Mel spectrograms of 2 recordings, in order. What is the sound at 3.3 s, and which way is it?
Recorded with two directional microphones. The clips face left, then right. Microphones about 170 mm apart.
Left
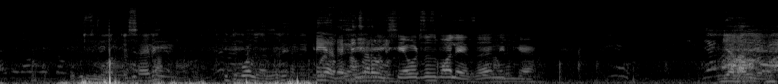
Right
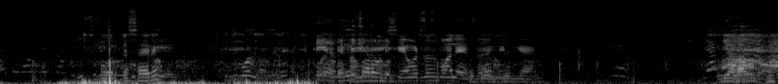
Speech, 30° right (ahead or behind).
